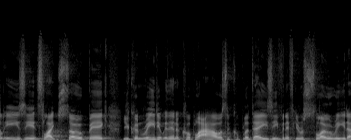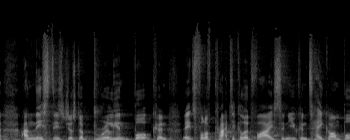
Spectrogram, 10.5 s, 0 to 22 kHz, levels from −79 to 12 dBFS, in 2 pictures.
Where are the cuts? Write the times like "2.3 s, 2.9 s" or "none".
7.5 s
